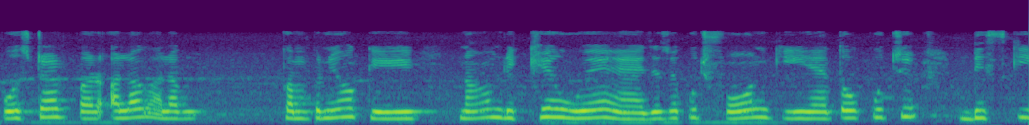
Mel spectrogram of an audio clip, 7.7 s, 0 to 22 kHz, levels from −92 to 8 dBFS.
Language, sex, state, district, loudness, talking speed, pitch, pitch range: Hindi, female, Uttar Pradesh, Shamli, -15 LUFS, 150 wpm, 235 Hz, 220-255 Hz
